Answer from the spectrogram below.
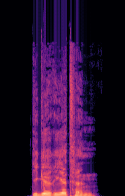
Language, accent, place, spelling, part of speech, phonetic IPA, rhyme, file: German, Germany, Berlin, digerierten, adjective / verb, [diɡeˈʁiːɐ̯tn̩], -iːɐ̯tn̩, De-digerierten.ogg
- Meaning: inflection of digerieren: 1. first/third-person plural preterite 2. first/third-person plural subjunctive II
